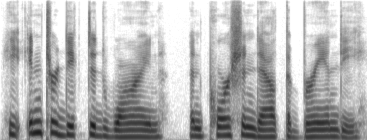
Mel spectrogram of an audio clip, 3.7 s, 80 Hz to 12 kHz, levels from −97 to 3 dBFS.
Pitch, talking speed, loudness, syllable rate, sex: 180 Hz, 130 wpm, -17 LUFS, 4.3 syllables/s, female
